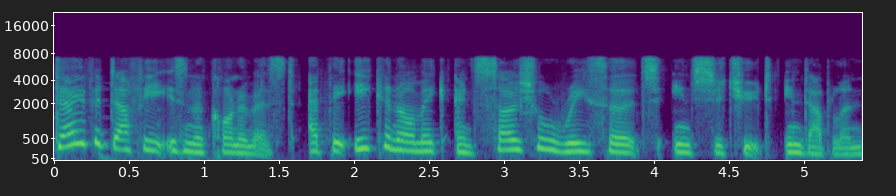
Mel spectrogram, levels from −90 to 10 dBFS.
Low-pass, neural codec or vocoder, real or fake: 7.2 kHz; none; real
